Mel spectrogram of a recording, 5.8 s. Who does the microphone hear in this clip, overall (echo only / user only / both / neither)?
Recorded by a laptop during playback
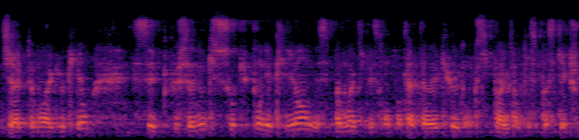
echo only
